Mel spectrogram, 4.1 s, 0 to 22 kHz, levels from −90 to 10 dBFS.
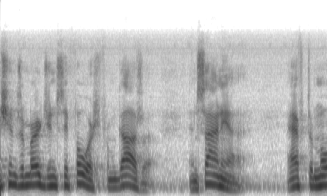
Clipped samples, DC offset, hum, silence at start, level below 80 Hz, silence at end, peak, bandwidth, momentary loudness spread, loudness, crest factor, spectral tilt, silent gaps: under 0.1%; under 0.1%; none; 0 s; -62 dBFS; 0 s; -4 dBFS; 11.5 kHz; 13 LU; -18 LUFS; 14 dB; -5.5 dB/octave; none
